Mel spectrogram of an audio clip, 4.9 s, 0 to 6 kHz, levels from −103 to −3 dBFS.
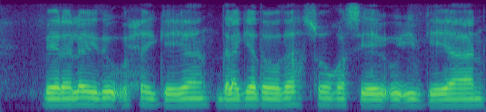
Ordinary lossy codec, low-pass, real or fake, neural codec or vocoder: none; 5.4 kHz; real; none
